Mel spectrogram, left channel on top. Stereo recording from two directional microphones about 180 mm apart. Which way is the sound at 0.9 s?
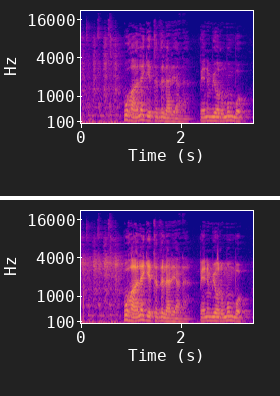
Centre (ahead or behind).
